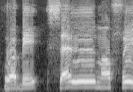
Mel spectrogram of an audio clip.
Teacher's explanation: حمزہ ساکن کو جھٹکے کے ساتھ پڑھیں گے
